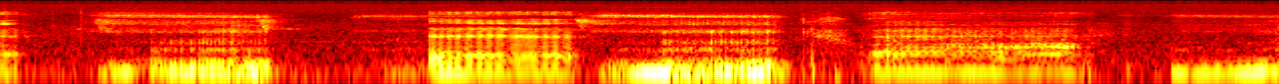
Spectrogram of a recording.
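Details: snoring: regular loud, rattling, droning breaths with a buzzing, vibrating quality, roughly four in ten seconds.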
